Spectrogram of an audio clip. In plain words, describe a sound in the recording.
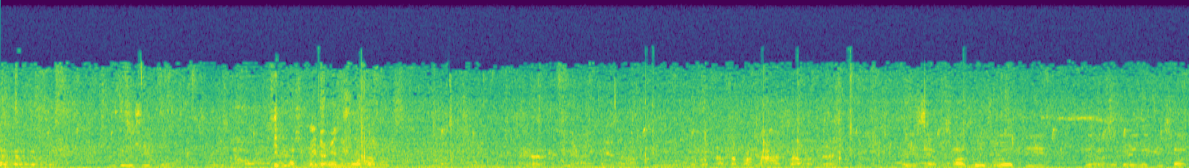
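Several men and a woman talk and chatter close by, outdoors.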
